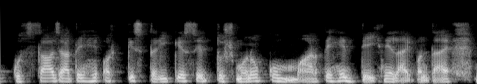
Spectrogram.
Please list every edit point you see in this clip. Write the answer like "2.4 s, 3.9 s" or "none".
none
